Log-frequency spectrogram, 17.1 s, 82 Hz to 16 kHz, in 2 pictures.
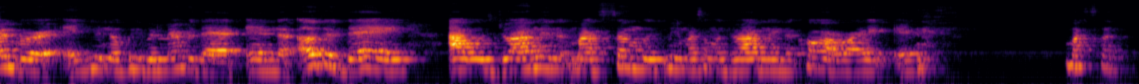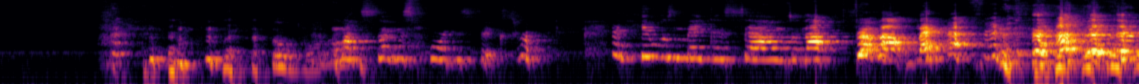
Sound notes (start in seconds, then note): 9.3 laughter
